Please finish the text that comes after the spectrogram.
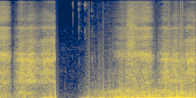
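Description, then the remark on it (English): Heavy, breathy exhalations from a Pride video called No Fear, Courage, Resist, shown in Times Square: one long loud breath, a brief silent pause, then another drawn-out, airy breath that swells and holds. No talking. “Here's a little clippy clop from it. She's back with the breathing.”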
